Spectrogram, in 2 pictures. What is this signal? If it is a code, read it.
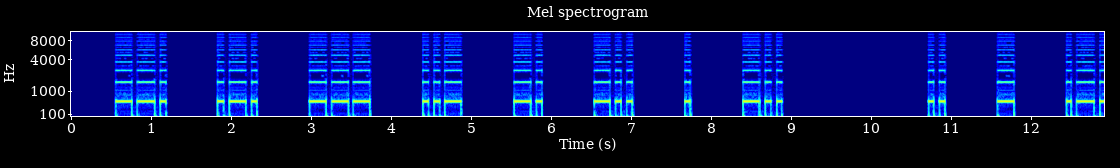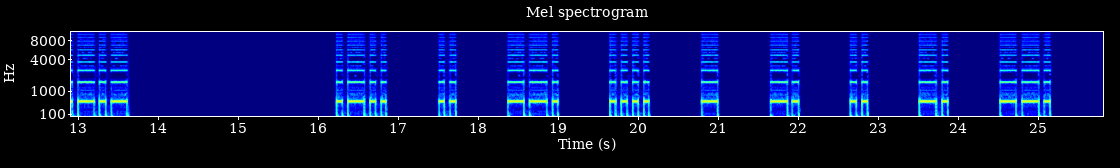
Morse code, heard as a keyed tone, about 17 wpm, spaced as for 9 wpm, 530 Hz. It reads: GROUNDED IT. LIGHTNING
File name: Code Quick / AudioDownld2 / Seg131-Stepper4 9WPM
